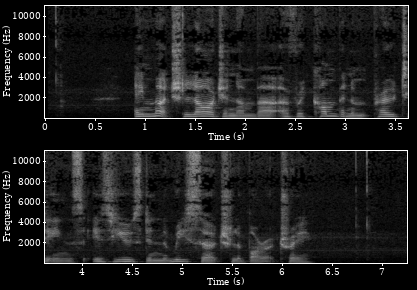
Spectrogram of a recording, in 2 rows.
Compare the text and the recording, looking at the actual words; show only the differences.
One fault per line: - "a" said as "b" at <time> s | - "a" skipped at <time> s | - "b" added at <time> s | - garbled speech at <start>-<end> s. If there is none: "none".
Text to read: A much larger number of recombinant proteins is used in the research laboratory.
none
